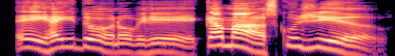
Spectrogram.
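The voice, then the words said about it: Put-on Italian-American accent. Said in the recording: “my Italian accent”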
